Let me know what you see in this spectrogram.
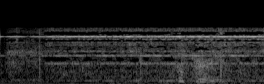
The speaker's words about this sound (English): The phone. Hello.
